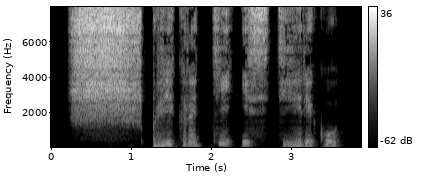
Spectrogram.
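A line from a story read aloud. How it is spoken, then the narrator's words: Hissing shaman. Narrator (Russian): зашипел на нее шаман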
